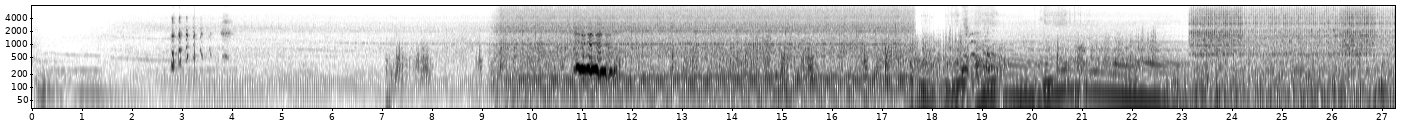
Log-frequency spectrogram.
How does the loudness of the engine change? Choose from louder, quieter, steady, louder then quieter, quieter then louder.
louder.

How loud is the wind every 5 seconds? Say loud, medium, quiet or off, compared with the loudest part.
off, medium, loud, loud, medium, medium.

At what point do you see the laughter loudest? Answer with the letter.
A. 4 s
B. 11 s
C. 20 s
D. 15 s
B.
